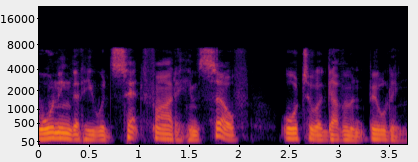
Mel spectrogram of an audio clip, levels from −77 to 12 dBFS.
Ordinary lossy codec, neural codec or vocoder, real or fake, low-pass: AAC, 48 kbps; none; real; 7.2 kHz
